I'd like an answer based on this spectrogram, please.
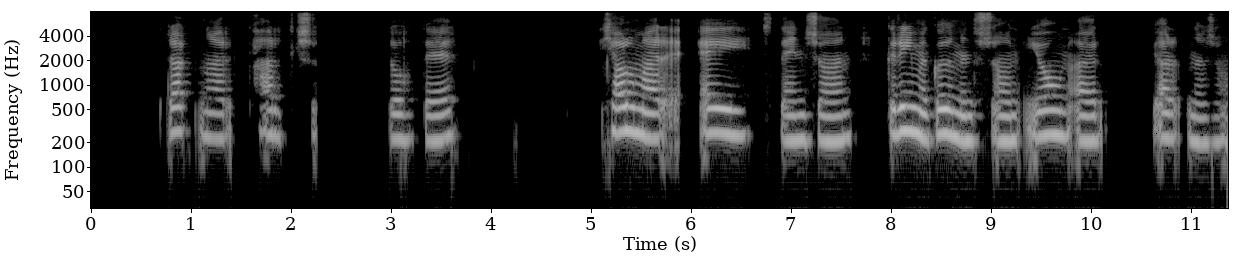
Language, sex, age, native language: Icelandic, female, 12, Icelandic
